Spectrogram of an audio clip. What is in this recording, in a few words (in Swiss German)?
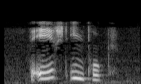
"indruck", Bas Rhin; vin; première impression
